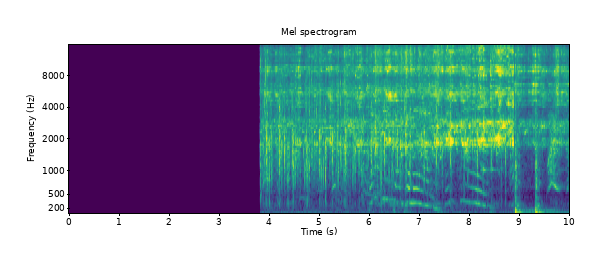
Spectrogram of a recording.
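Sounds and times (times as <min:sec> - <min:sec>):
bells and metal jingles jingling: 0:03.8 - 0:10.0.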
